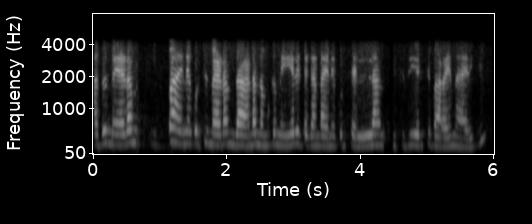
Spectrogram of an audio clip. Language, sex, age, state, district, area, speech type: Malayalam, female, 30-45, Kerala, Kottayam, urban, conversation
